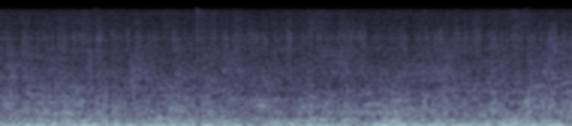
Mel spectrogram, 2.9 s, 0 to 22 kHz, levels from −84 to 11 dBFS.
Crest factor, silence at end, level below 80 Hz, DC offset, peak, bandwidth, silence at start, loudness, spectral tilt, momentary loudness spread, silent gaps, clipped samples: 12 dB; 0 s; -24 dBFS; under 0.1%; -10 dBFS; 16 kHz; 0 s; -26 LUFS; -6 dB/octave; 2 LU; none; under 0.1%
